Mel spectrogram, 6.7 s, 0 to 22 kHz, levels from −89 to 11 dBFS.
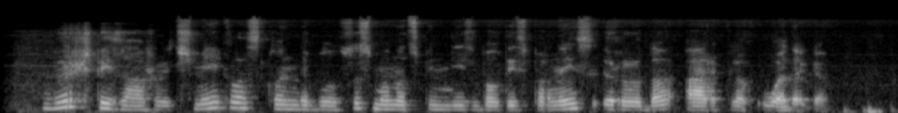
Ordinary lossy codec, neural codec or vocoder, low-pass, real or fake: Opus, 24 kbps; none; 10.8 kHz; real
